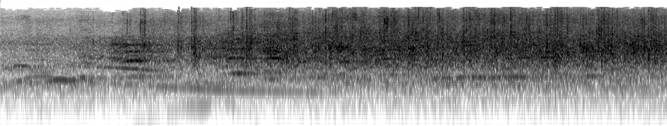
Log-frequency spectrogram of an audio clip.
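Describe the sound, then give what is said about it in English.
An audience breaks into steady, loud applause with scattered cheers and whoops rising over the clapping, building within the first second and sustaining as a dense wash of sound, cheering a building design rendering shown during a presentation. “Yeah, I'm about to talk bad about it, and y'all are cheering it.”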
